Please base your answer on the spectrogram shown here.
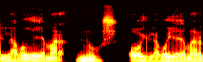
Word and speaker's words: Nous: familia de modelos de Nous Research. Digo Nous, que suena un poco raro, se escribe N-O-U-S. Nunca he sabido si esta empresa quiere que se llame Nous, Nous o Nou, como nosotros en francés.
